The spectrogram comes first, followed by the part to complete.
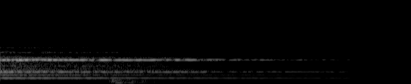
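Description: A held chord of background music ringing out and fading away over about three seconds.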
